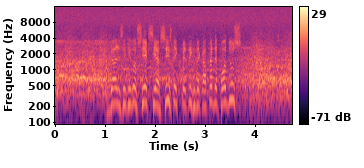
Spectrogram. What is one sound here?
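A crowd chants loudly in rhythm.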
